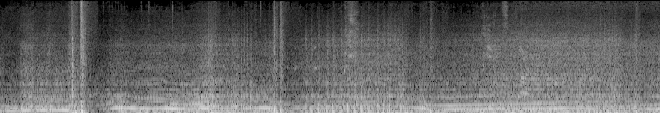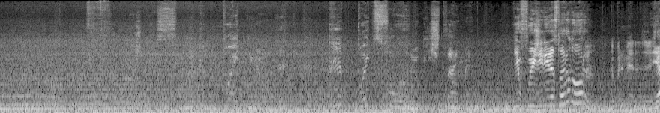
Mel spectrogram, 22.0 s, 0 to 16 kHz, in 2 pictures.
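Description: Tuned Seat Ibiza TDI turbodiesel, running on about 3 bar of boost and heard from inside the cabin, launched from a standstill and accelerating hard through the gears. The engine note rises and drops back at each gear change, about a second and a half, five, seven and ten seconds in.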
